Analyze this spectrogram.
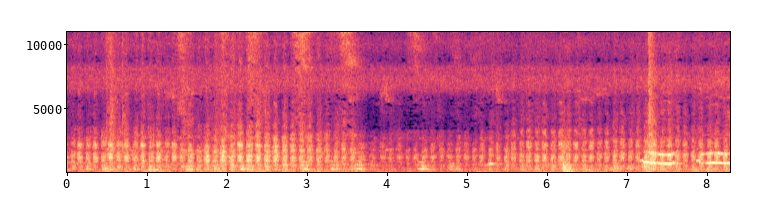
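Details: Three-week-old Rottweiler puppy panting in quick, steady breaths, roughly seventy-odd per minute, with a couple of thin wavering whines near the end over a faint background hum.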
